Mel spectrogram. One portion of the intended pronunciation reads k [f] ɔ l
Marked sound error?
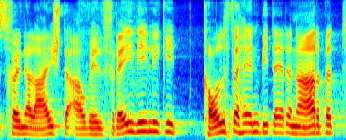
yes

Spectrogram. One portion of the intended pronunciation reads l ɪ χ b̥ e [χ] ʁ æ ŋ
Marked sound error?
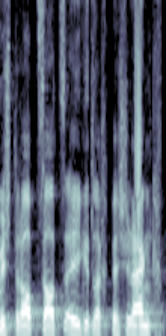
yes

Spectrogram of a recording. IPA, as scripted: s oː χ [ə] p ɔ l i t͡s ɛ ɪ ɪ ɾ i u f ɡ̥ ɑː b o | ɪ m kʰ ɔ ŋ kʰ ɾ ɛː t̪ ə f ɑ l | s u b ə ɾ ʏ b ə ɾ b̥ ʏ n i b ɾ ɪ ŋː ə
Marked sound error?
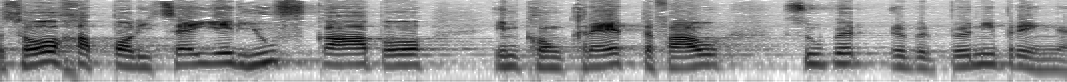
yes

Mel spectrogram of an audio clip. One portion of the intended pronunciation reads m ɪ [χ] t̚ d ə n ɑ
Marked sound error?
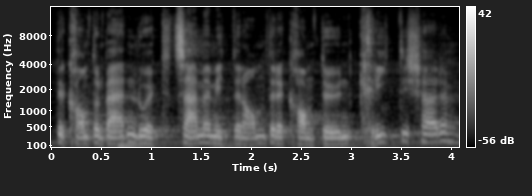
yes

